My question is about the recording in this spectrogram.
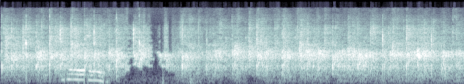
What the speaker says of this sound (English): Everybody, big round of applause for Rick.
